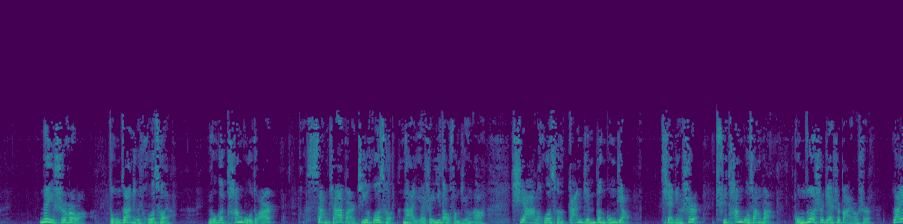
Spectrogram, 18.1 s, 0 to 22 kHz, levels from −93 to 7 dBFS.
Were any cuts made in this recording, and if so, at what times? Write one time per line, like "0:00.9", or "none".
none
